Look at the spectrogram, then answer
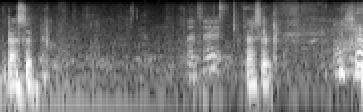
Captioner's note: laughter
